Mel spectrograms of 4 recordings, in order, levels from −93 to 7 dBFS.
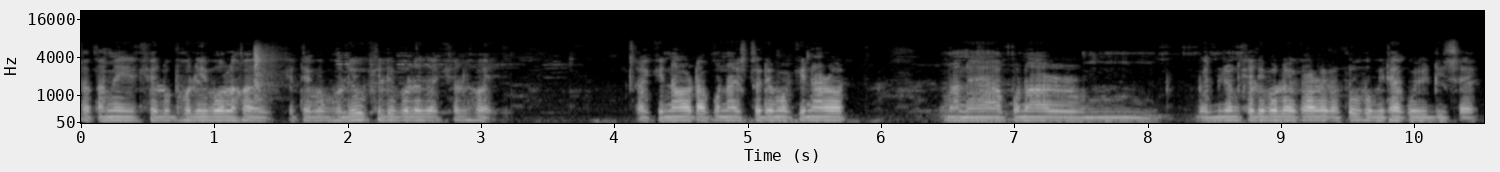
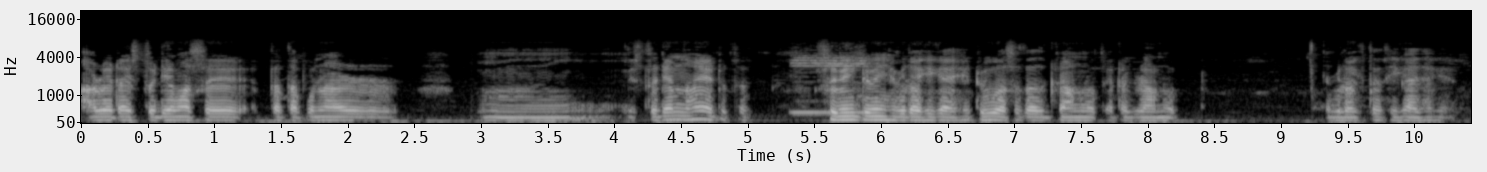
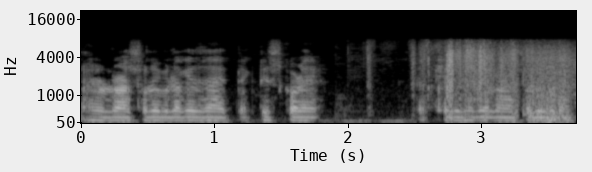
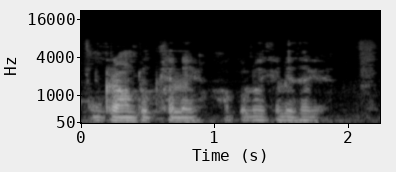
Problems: none marked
